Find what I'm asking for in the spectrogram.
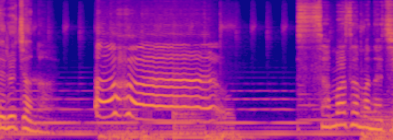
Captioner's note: sob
